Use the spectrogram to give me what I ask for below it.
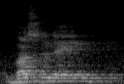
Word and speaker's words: Vasudeva: There's two words, Vasudeva and Vasudeva. You understand the difference in pronunciation? Vasudeva, Vasudeva. Vasudeva, with the long A, means the Supreme Personality of Godhead, the All-Pervading Lord, like Om Namo Bhagavate Vasudevaya.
